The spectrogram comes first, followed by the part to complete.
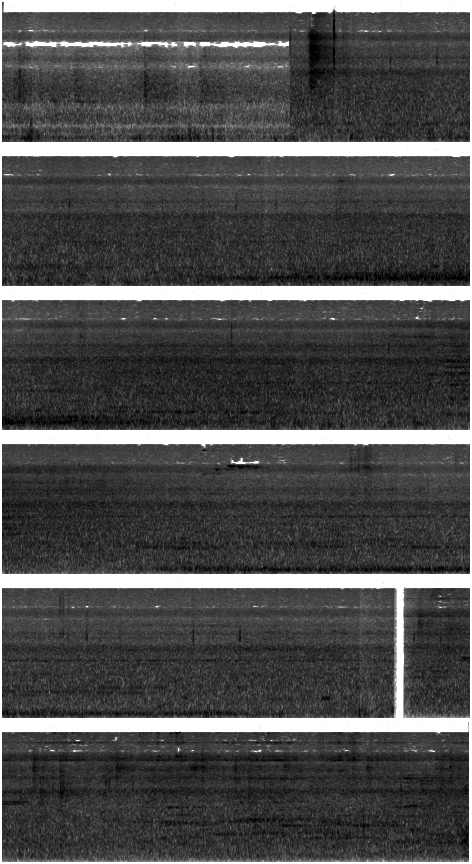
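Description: Busy city street traffic: a steady wash of road noise with vehicles passing, swelling loudest about a third of the way in and again past the middle. Near the end it cuts suddenly to a quieter, more even background.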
